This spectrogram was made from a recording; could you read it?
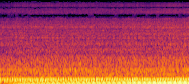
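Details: Garage gas unit heater running with burners lit: steady low hum with buzzy flutter about three pulses a second; vibrating noise, cause unconfirmed. Tech suspects louvers or a loose panel needing tightening; primary air adjustment seemed to change the noise.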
